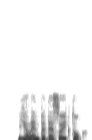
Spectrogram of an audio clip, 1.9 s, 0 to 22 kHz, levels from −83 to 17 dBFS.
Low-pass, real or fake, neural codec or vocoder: 7.2 kHz; real; none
